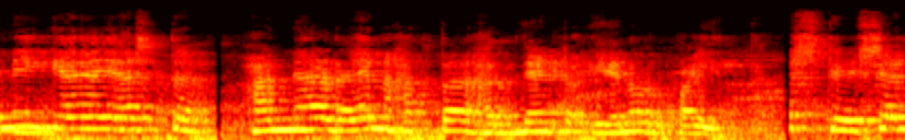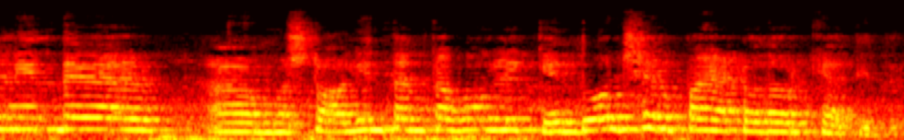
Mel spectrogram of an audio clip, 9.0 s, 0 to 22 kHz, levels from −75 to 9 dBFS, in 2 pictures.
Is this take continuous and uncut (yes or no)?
no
